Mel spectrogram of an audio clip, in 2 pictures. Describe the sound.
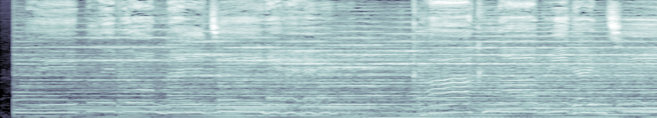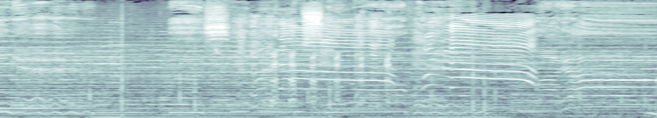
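A woman sings a gentle lullaby from the third Umka cartoon, "Umka on the Christmas Tree", a repeat of the song from the first Umka cartoon, with a soft, wavering voice over full instrumental accompaniment, steady and fairly loud throughout.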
